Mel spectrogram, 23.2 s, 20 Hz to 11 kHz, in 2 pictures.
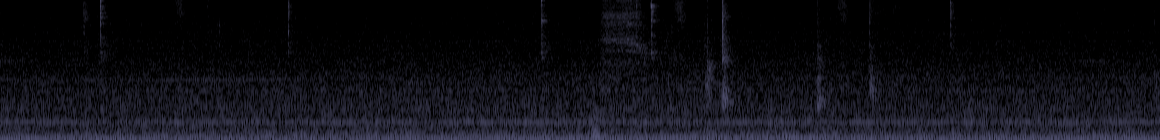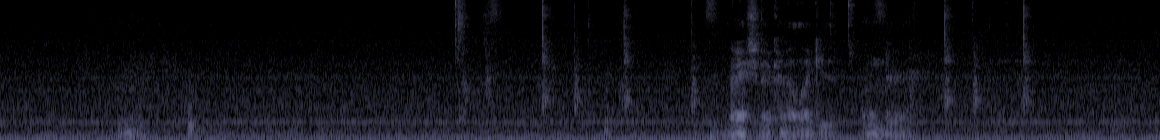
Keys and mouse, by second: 0.8-2.7 drag, 2.9-4.5 drag, 6.4-8.1 drag, 8.1-9.5 middle drag, 9.5-10.8 drag, 17.6 Tab, 19.9 click, 21.5 Tab.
